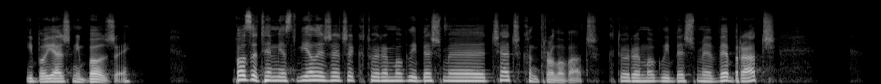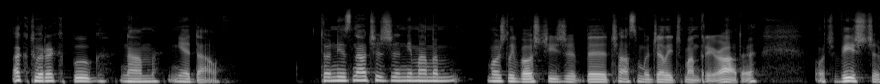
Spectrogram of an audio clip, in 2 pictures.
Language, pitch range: Polish, 125-170 Hz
